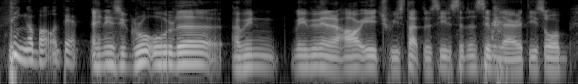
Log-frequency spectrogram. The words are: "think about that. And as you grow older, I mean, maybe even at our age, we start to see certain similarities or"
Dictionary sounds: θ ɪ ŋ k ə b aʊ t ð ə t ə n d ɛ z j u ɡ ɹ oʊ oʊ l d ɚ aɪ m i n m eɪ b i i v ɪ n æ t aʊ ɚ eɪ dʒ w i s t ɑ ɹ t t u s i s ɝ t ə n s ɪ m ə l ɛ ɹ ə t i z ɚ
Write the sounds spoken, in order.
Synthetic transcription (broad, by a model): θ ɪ ŋ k ə b aʊ t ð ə t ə n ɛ s j u ɡ ɹ oʊ oʊ l d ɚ aɪ m i n m eɪ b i i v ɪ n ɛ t aʊ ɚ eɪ tʃ w i s t ɑ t t u s i s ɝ t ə n s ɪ m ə l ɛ ɹ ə t i s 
